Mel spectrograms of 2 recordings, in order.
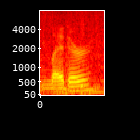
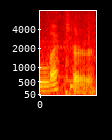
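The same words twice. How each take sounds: First: The middle consonant sounds like a soft D. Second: The middle consonant sounds like a crisp T.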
